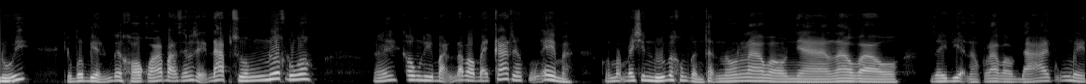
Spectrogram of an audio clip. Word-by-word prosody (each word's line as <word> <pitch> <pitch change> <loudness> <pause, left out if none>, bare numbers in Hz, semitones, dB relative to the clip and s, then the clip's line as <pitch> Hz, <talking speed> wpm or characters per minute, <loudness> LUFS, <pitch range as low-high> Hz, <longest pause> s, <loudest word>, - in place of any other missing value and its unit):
núi. 175 +11 +5 0.4
Kiểu, 130 - -3
bờ 160 +1 +3
biển 150 -3 +1
bơi 180 0 +1
khó 145 -2 +1
quá 155 +4 +1
bạn 180 -4 0
sẽ 180 +2 -3
có 200 - 0
thể - - -2
đáp 195 +6 0
xuống 180 +3 +2
nước, 265 +1 +6
đúng 215 - +4
không? 240 +1 +4 0.6
Đấy, 170 +7 -2
không 205 -1 +1
thì 185 -2 +2
bạn 160 -2 -3
đáp - - +1
vào 185 - +3
bãi 165 0 -2
cát 235 +7 -1
thì 200 - +2
nó 185 - 0
cũng - - -10
êm 200 -10 +3
à, 120 - -3 0.3
còn 145 - -6
bạn 165 +1 -3
bay 180 +1 +1
trên 185 -2 +1
núi 165 +2 +6
mà 205 - +2
không 190 -2 -3
cẩn 120 -7 -2
thận 135 +4 -4
nó 145 +2 0
lao 160 -2 +1
vào 130 -3 +1
nhà, 125 -2 0
lao 140 +3 +2
vào 120 -3 +1 0.3
dây 140 +1 -1
điện, 155 -3 -2
hoặc 120 +2 -8
lao 140 0 -2
vào 130 -1 -3
đá 120 +5 -5
thì 165 - -3
cũng 185 +1 -7
mệt. 145 -5 -2
155 Hz, 295 wpm, -23 LUFS, 135-185 Hz, 0.6 s, nước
